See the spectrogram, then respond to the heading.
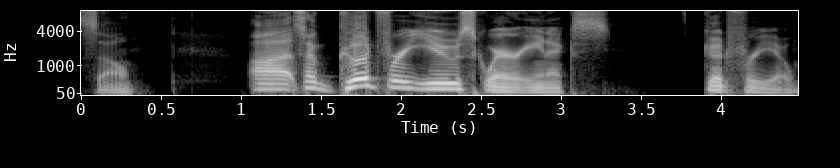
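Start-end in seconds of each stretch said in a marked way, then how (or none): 1.3-4.5 loud, sarcasm laid on thick. Praising a company's layoff plans, thick sarcasm. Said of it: "I was trying to lay the sarcasm on that pretty thick".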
